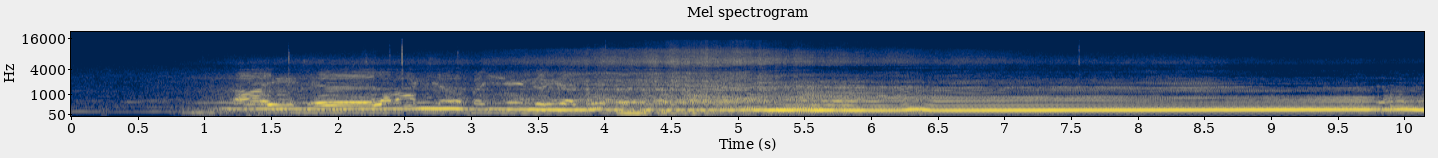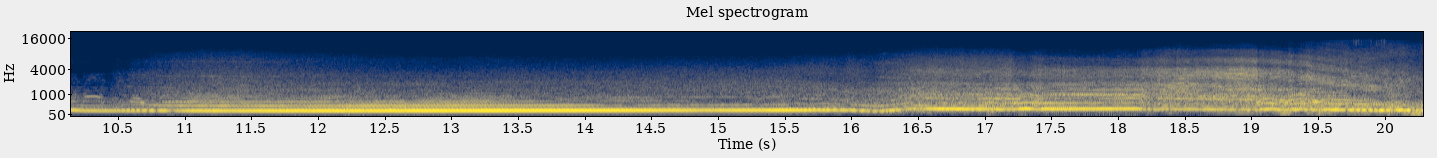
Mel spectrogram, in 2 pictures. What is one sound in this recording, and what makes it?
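A racing car engine screams close by, dropping and climbing in pitch with gear changes.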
